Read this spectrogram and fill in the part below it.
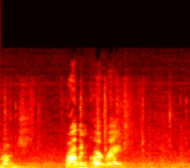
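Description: A woman speaks briefly through a microphone.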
